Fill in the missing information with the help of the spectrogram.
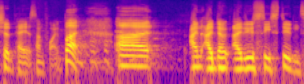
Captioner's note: audience chuckles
